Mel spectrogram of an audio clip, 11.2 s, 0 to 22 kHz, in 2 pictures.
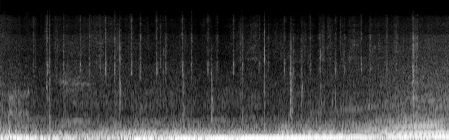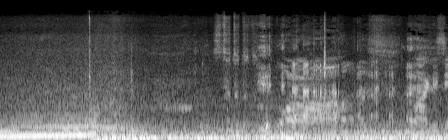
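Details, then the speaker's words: Toyota 1JZ with new intake and full custom exhaust, heard while driving: revs climb smoothly, then the note drops away abruptly near seven seconds as the engine cuts out. The fuel pump gets a constant 12 volts; fuel or a boost leak is suspected. "You hear that? Yeah, I hear it. It's like cutting out a bit. It's like, I don't know what it is. Something to do with fuel?"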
